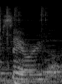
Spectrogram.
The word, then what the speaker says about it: Sayori: I'm pronouncing that right? Yep, Sayori.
